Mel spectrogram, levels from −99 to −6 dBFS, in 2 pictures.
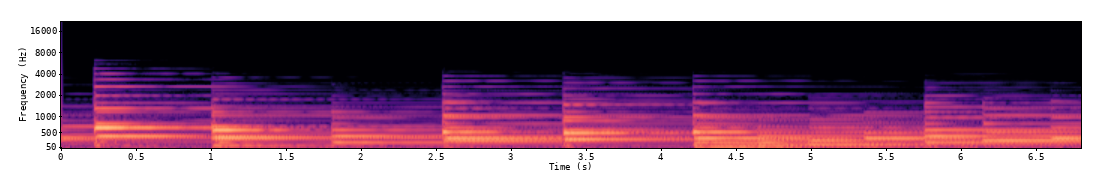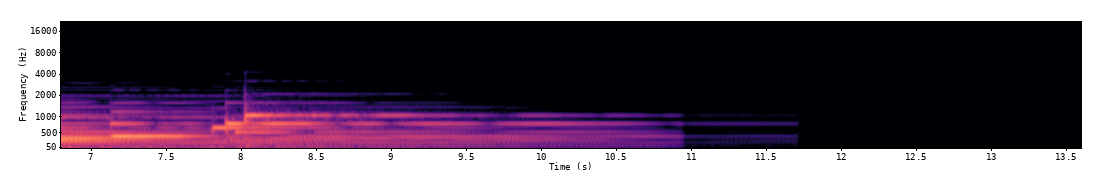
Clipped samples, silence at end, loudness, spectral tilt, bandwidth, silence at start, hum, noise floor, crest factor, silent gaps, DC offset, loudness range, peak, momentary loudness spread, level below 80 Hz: under 0.1%; 3.4 s; -30 LUFS; -8.5 dB/octave; 5 kHz; 0 s; none; -79 dBFS; 18 dB; none; under 0.1%; 12 LU; -14 dBFS; 17 LU; -48 dBFS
